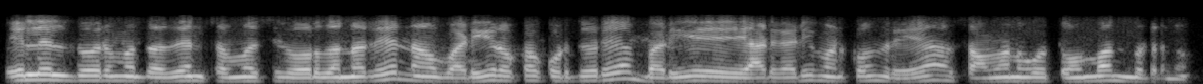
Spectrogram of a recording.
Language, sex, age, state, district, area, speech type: Kannada, male, 30-45, Karnataka, Belgaum, rural, conversation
